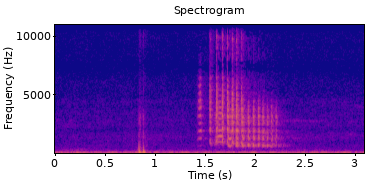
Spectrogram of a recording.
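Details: Sandhill crane, one of two birds near a backyard, giving a single loud rolling, rattling bugle lasting under a second, after a sharp knock and over low background rumble.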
